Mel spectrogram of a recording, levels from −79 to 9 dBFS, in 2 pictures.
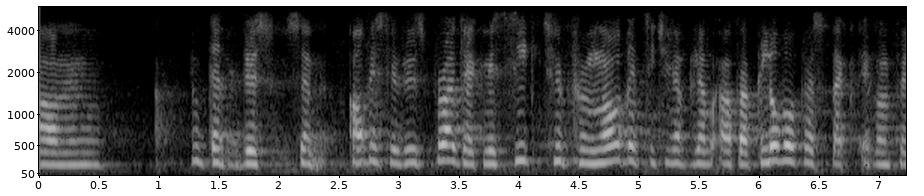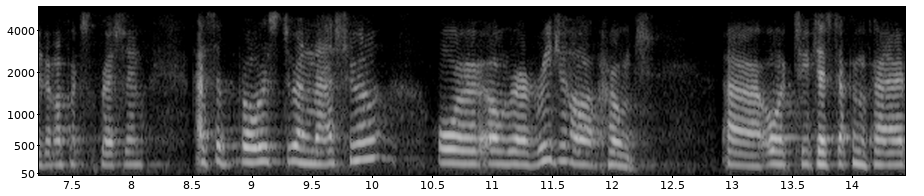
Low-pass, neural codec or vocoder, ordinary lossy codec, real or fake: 5.4 kHz; codec, 24 kHz, 0.9 kbps, WavTokenizer, medium music audio release; Opus, 32 kbps; fake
